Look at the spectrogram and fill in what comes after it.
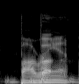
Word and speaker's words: Bahrain: Bahrain. Bahrain, I think. – Yeah. – Yeah, I put the emphasis on the ba. Or else it sounds like I'm saying brain.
